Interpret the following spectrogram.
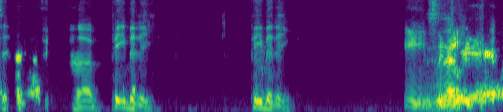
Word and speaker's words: Peabody: There's a town in my state called Peabody, and people say Peabody Yep. when it's actually Peabody. Peabody. They pronounce it Peabody.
